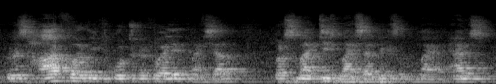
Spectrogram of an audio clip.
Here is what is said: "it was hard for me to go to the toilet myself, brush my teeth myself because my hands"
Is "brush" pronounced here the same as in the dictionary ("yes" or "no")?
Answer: no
